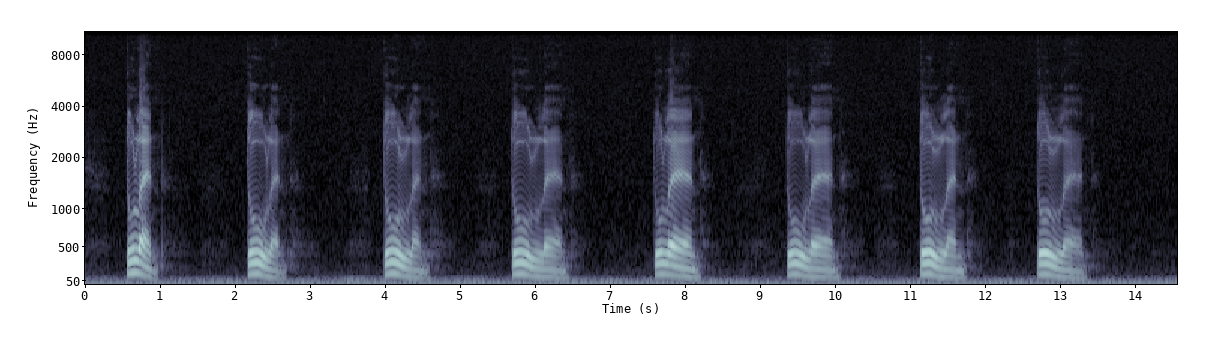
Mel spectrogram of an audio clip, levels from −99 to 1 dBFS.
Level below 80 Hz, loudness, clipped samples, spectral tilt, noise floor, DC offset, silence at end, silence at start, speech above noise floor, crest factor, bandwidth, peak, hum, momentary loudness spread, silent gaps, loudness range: -54 dBFS; -29 LUFS; under 0.1%; -8 dB/octave; -58 dBFS; 0.3%; 0.9 s; 0.55 s; 30 dB; 18 dB; 10.5 kHz; -14 dBFS; none; 17 LU; none; 4 LU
